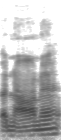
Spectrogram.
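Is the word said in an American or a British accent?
British. The word is said with a British accent. "instead of banana"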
